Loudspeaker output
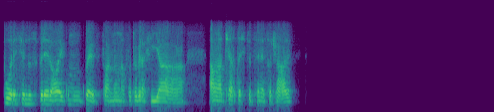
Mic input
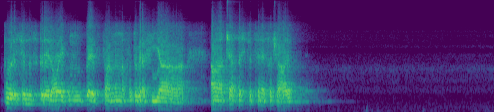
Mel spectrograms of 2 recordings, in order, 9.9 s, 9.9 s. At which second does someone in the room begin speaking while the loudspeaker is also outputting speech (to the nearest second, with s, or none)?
none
